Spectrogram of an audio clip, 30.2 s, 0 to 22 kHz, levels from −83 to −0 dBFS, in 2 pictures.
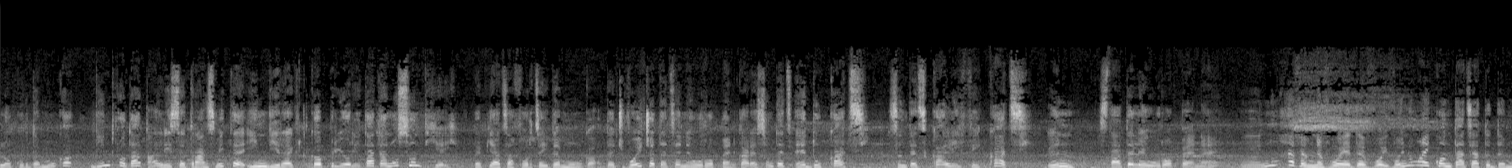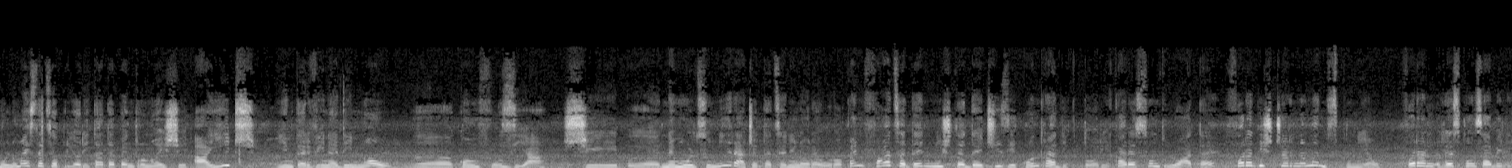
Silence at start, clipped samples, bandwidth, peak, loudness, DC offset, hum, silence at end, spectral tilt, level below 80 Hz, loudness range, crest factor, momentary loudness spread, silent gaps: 0 s; under 0.1%; 16 kHz; -2 dBFS; -20 LUFS; under 0.1%; none; 0 s; -3 dB/octave; -52 dBFS; 2 LU; 18 dB; 7 LU; none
